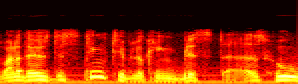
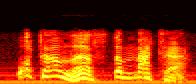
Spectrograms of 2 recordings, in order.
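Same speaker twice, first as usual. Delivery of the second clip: raised pitch, testy demand; 9 semitones higher than usual. A narrator's reading. Dyspeptic husband to his screaming wife, testy. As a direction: demand it with irritated impatience. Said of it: "he said testily".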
